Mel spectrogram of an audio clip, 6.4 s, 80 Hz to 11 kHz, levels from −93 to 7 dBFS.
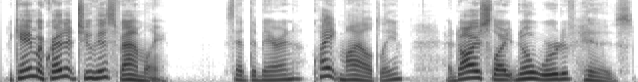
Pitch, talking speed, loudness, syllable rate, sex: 205 Hz, 170 wpm, -16 LUFS, 5.0 syllables/s, female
